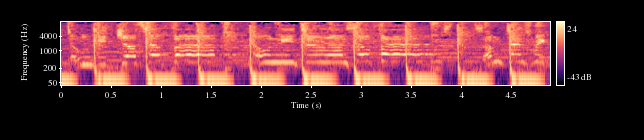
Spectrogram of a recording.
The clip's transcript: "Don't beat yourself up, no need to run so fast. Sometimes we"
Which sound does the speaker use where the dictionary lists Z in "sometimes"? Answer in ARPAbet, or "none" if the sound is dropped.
Z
